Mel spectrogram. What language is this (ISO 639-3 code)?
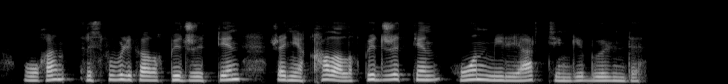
kaz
